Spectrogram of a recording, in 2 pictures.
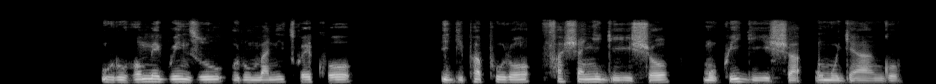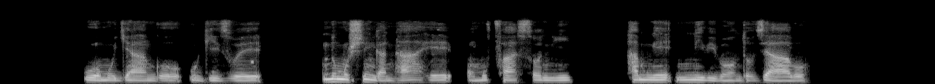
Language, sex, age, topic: Rundi, male, 25-35, education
